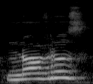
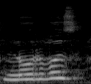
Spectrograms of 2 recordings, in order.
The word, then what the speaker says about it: Nowruz: नॉर्वस नवरोज़ नवरोज़ नवरोज़ नूरवुज़ nervous and नौरिया, इनका मतलब क्या है? न्यू डे। इसका जो स्पेलिंग है, ये प्रोनाउंसिएशन है, it varies by the country. So Nowruz, it marks the first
